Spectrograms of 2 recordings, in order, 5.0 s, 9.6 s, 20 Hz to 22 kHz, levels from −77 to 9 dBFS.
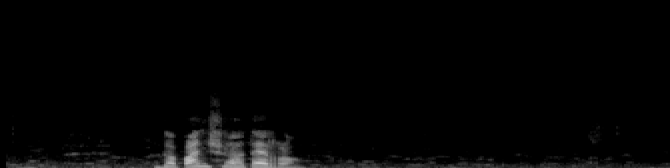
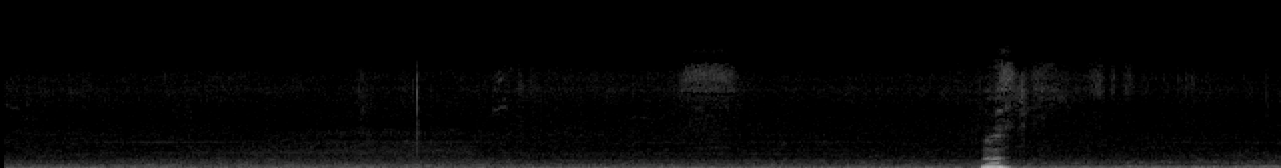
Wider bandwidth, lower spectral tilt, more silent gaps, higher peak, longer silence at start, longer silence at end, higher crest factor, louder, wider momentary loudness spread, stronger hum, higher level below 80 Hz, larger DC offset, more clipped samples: second, 7.4 kHz vs 14.5 kHz; about the same, -5.5 dB/octave vs -6.5 dB/octave; neither; first, -4 dBFS vs -14 dBFS; first, 0.2 s vs 0 s; first, 2.8 s vs 0 s; about the same, 24 dB vs 24 dB; first, -22 LUFS vs -28 LUFS; second, 13 LU vs 18 LU; neither; about the same, -64 dBFS vs -68 dBFS; neither; neither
